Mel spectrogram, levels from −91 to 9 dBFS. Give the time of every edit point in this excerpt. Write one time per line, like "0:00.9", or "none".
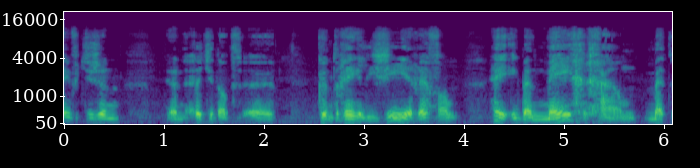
0:01.3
